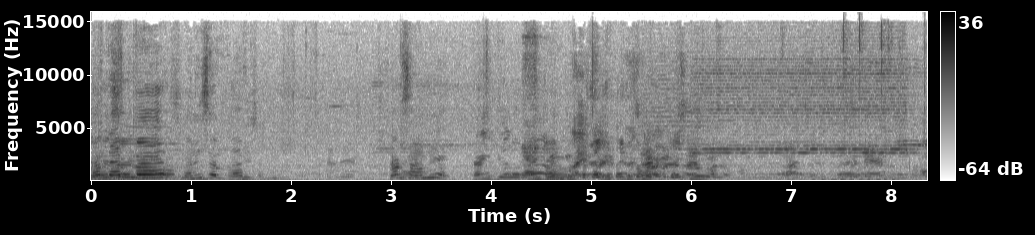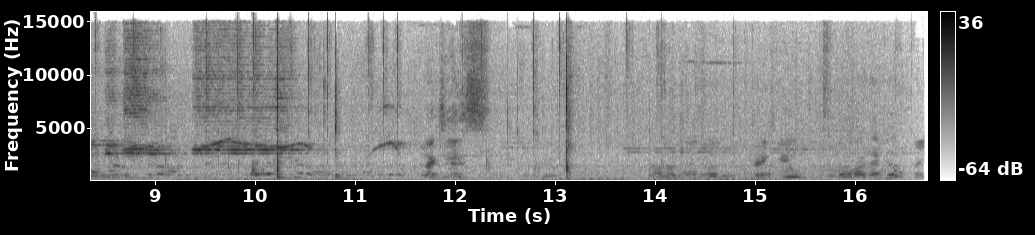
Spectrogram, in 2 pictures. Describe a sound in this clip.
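Several men talk over one another close by, loud and excited.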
